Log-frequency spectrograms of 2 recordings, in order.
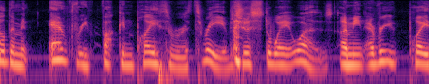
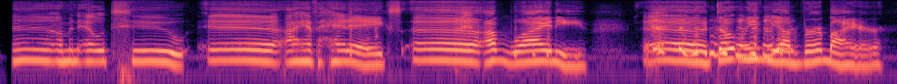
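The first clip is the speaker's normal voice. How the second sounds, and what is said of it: Whiny character voice impression. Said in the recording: “my Caden impression ... He's a super whiny character”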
